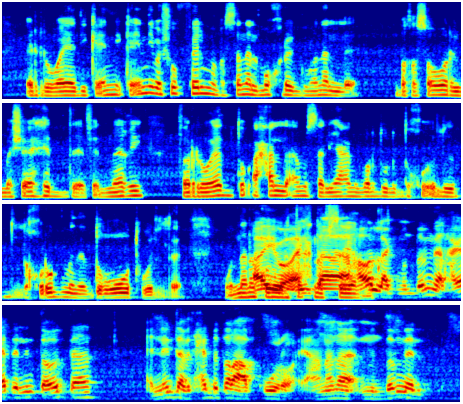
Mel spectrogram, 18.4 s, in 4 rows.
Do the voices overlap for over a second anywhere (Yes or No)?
Yes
